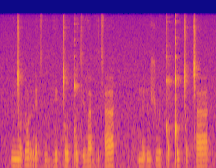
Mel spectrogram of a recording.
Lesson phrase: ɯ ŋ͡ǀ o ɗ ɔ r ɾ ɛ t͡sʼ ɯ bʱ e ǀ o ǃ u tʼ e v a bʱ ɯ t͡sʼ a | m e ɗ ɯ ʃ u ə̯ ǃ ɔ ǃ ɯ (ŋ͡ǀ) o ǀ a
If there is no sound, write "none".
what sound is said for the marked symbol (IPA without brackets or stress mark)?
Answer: ǀ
